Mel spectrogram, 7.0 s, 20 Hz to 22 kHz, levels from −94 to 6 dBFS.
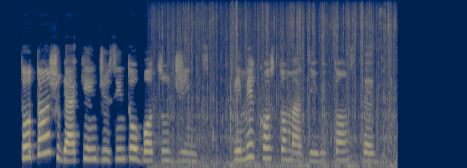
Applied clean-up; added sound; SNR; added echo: none; Crackle; 9 dB; none.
